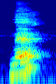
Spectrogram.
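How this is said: The pitch rises at the end. The listener did not catch what was said. "끄트머리 올려야죠?"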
